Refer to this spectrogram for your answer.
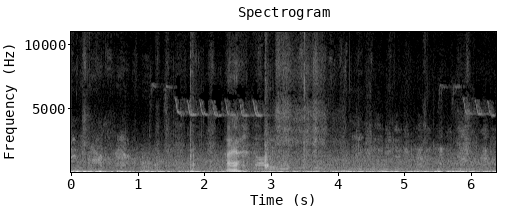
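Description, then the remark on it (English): A pug breathes loudly and raggedly, a wheezy, snorting rasp over steady outdoor noise, while a person briefly says a greeting. “Yeah, I'm just about to pass a pug. And look how loud it's breathing.”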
